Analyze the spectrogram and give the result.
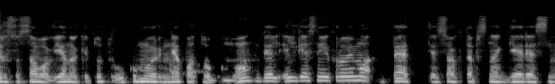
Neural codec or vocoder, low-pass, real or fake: none; 9.9 kHz; real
